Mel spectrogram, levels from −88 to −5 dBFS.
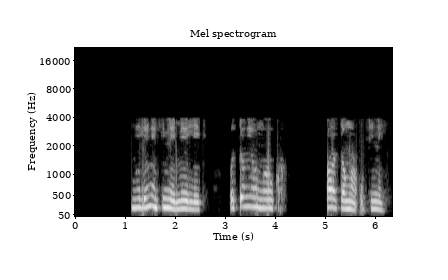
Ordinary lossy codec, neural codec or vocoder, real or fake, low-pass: AAC, 16 kbps; codec, 16 kHz, 8 kbps, FreqCodec, larger model; fake; 7.2 kHz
